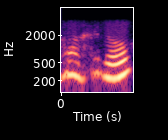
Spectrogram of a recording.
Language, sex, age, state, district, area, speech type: Hindi, female, 18-30, Bihar, Begusarai, rural, conversation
